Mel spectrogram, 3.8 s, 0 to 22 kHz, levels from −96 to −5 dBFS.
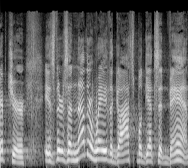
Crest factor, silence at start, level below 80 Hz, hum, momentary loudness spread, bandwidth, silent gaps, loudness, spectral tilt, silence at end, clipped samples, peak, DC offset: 12 dB; 0 s; -62 dBFS; none; 6 LU; 17 kHz; none; -15 LUFS; -3.5 dB/octave; 0 s; under 0.1%; -2 dBFS; under 0.1%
